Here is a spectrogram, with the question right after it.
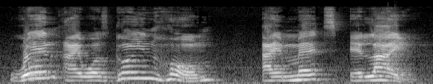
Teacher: the rising falling tone is used in listing items and also in complex sentences that begin with the subordinate clause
